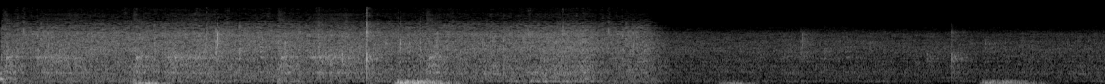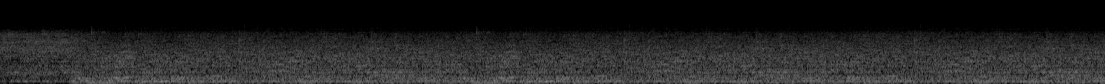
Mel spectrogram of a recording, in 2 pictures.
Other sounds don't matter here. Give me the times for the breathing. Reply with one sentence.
You can hear the breathing from 0.0 to 4.5 s.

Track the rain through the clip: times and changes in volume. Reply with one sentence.
The rain can be heard from 0.0 to 22.0 s, getting quieter.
